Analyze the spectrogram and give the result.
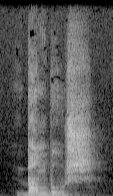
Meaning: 1. archaic form of bamboe 2. plural of bamboe
- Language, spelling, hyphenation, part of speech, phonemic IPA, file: Dutch, bamboes, bam‧boes, noun, /ˈbɑm.bus/, Nl-bamboes.ogg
